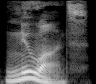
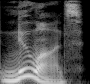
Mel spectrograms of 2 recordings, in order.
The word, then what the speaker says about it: nuance: Now choose the word nuance. When I listen, I try to notice the nuance in tone. Repeat it. Pronunciation. Stress on new words. When you learn nuance, stress the first syllable.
